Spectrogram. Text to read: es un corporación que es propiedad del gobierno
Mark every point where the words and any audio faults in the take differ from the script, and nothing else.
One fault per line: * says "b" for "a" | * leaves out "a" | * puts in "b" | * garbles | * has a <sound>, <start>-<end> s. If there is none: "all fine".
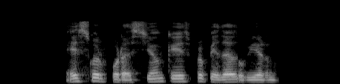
* leaves out "un"
* leaves out "del"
